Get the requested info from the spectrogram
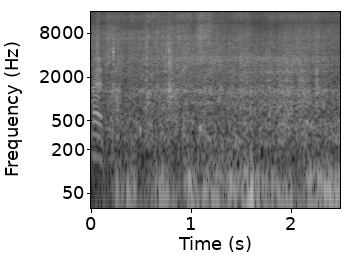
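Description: Wind buffeting the microphone of a handheld camera: a steady low rumble and rush with gusty swells.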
